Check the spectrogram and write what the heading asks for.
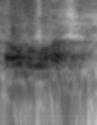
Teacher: راء خالصة دون رائحة النون ولا صوت من الخشوم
